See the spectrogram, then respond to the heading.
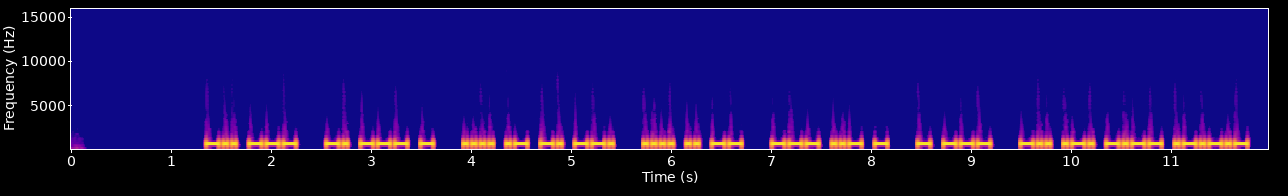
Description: Morse code, heard as a keyed tone, about 28 wpm, 700 Hz. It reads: DO NOT HANG HIM OUT TO DRY.
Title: Sentences from Top 1600 Words 28wpm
